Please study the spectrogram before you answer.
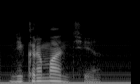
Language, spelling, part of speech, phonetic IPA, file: Russian, некромантия, noun, [nʲɪkrɐˈmanʲtʲɪjə], Ru-некромантия.ogg
- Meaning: necromancy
